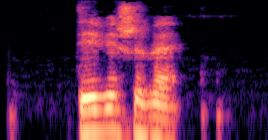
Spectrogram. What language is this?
Western Mari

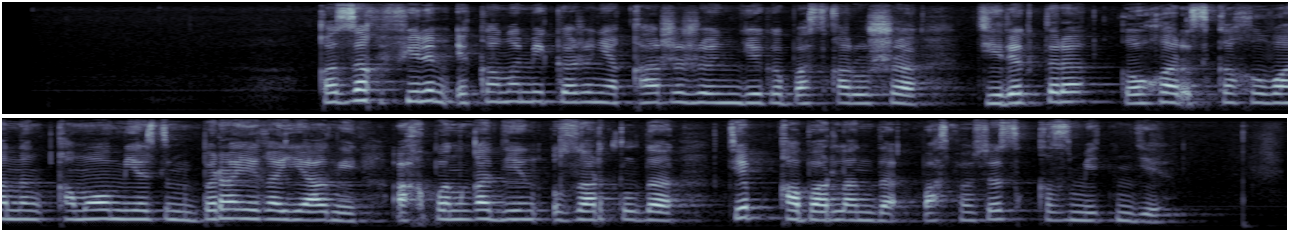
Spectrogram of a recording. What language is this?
Kazakh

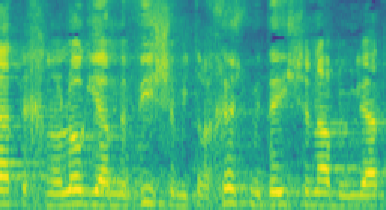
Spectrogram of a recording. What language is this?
Hebrew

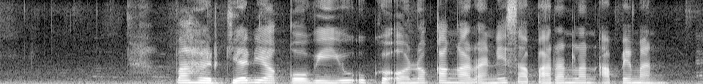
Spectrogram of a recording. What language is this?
Javanese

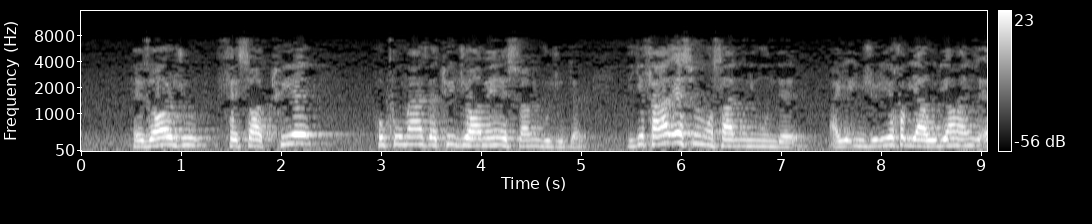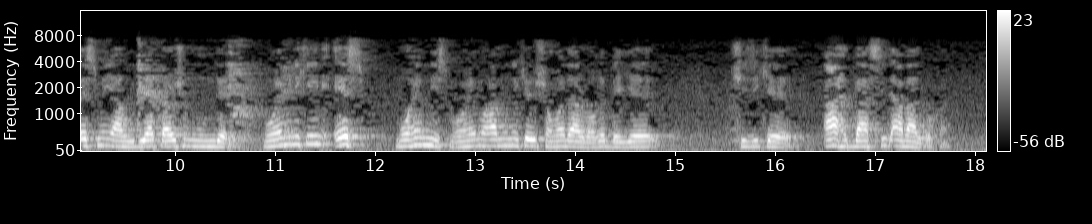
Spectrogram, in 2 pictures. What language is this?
Persian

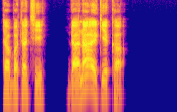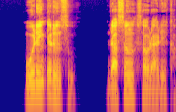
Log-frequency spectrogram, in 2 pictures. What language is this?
Hausa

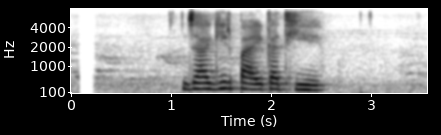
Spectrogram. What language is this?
Nepali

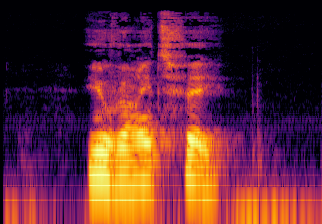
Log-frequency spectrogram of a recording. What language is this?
Kabyle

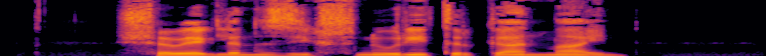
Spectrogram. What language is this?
Central Kurdish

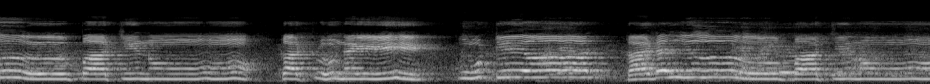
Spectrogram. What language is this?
Tamil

